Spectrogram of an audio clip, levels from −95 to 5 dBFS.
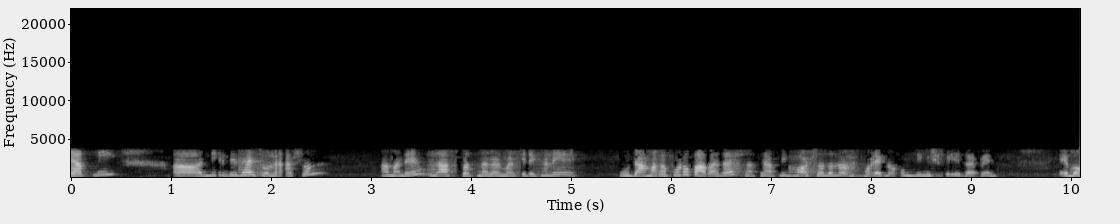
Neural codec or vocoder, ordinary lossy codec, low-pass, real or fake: codec, 16 kHz, 4 kbps, FunCodec, trained on LibriTTS, 50 frames a second; AAC, 16 kbps; 3.6 kHz; fake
